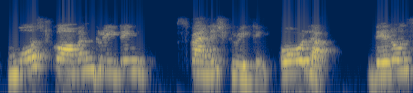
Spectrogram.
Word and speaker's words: hola: Hola. They don't say hola, they say hola. Now see in different languages they pronounce it in a different manner and in Spanish h is normally silent.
